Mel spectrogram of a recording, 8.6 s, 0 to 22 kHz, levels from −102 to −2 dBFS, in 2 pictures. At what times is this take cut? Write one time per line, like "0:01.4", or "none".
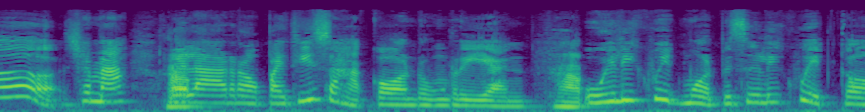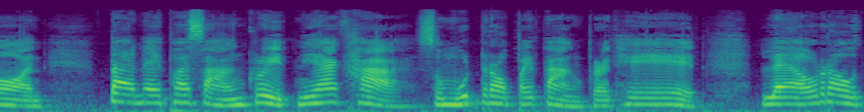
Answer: none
